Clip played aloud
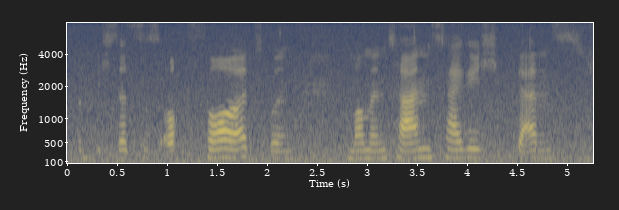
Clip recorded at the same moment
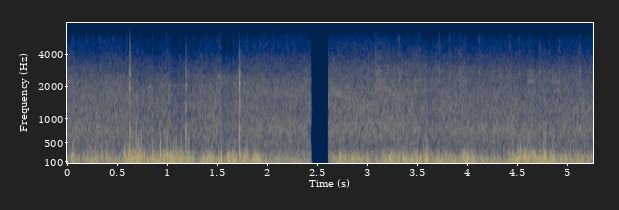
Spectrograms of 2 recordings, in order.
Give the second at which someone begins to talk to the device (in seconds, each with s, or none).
none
